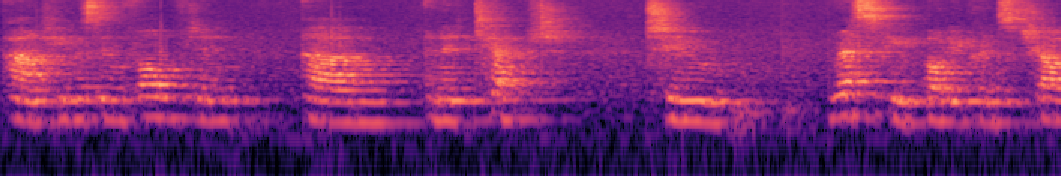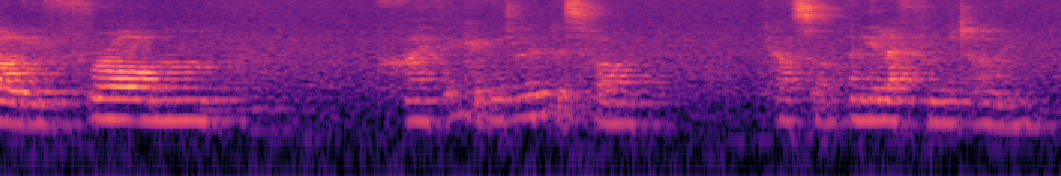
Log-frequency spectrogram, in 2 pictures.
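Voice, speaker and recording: A woman of about sixty from Tyneside, thoughtfully recalling her memories in an oral history interview, pausing and restarting as she goes. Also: medium pitch, fairly even intonation, a little mellow, slight background noise. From Tyneside, England. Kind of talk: reflective personal reminiscence. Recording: very echoey room, distant mic.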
